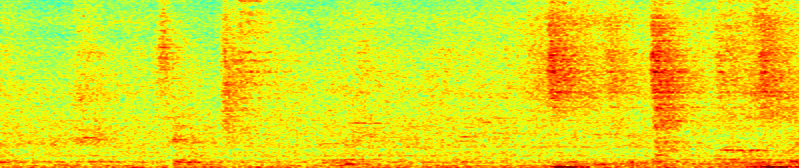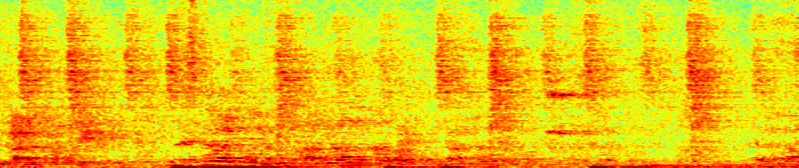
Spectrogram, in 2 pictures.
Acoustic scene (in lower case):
cafe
